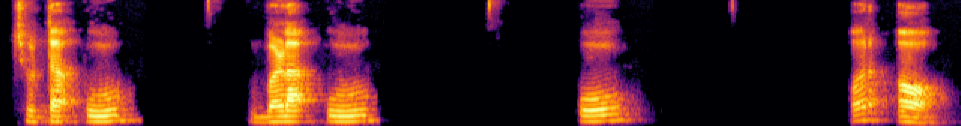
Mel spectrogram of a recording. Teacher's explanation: यह सभी बोले जाते हैं हमारे जीवा के पश्च भाग से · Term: पश्च स्वर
